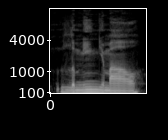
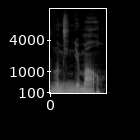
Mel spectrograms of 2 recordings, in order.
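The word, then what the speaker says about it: Lamine Yamal: Uh and then I saw something from Laminal. I pronounced that right. Lamin Yamal. Yeah. Yamin Lamal.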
